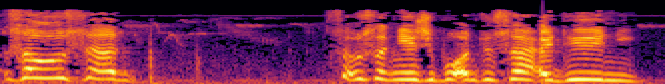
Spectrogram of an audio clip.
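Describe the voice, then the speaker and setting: A man's voice: very high voice, moderate pace, fairly bright tone, slight background noise. A man voicing an earnest, put-upon bird hero in a dubbed children's cartoon, speaking expressively. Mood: distressed, pleading.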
